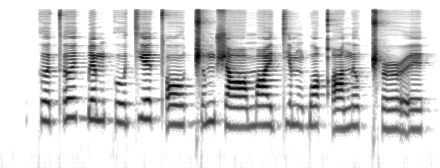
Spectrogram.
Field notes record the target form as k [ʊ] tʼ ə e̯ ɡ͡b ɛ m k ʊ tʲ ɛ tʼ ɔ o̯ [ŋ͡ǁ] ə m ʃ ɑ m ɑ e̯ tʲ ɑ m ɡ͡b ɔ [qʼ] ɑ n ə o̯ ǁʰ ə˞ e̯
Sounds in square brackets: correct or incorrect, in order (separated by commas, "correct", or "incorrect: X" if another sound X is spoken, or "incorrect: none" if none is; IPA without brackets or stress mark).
incorrect: ə, incorrect: ɡ͡ǁ, correct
